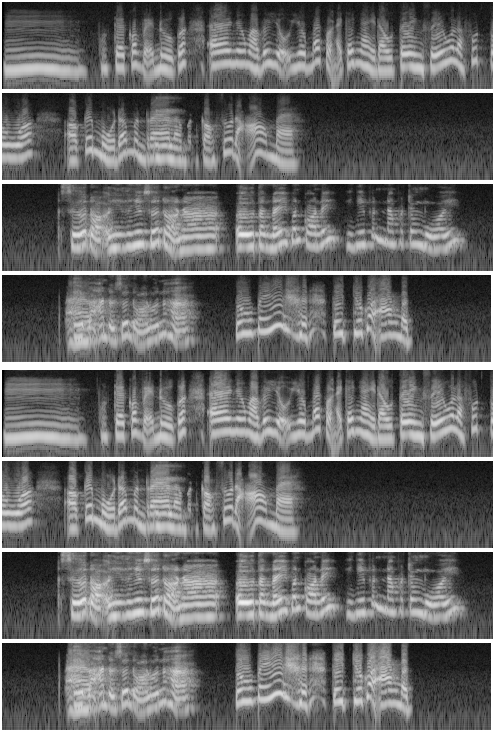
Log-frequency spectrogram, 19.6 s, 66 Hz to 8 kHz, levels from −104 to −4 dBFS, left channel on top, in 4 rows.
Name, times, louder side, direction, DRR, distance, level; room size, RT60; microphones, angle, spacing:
voice 1, 0.0-7.9 15.4-15.6 17.1-18.8, right 3 dB, 85° right, 2.2 m, -30 dB
voice 2, 10.4-14.4 15.4-16.7, right 3 dB, 35° right, 2.1 m, -26 dB
head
